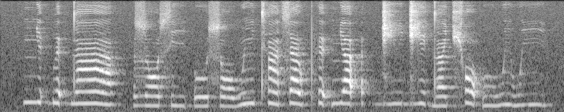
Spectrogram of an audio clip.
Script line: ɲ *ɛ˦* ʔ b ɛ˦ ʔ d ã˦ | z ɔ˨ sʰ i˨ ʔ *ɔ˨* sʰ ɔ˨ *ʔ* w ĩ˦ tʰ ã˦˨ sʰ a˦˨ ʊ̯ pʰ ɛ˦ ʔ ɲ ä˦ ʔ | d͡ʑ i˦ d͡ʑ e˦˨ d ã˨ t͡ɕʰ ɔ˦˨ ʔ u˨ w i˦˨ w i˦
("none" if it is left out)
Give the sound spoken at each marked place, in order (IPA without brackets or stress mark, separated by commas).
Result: ɛ˦, o˨, none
